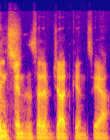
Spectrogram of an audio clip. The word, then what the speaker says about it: Judkins: j j instead of Judkins yeah he says junkins I double check the pronunciation guide on the Ohio state official football website and they don't have anything that says you should say it junkins okay so Herby calls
